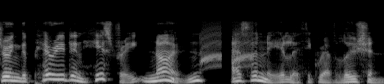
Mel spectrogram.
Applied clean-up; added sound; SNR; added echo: classical method Wiener filter.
